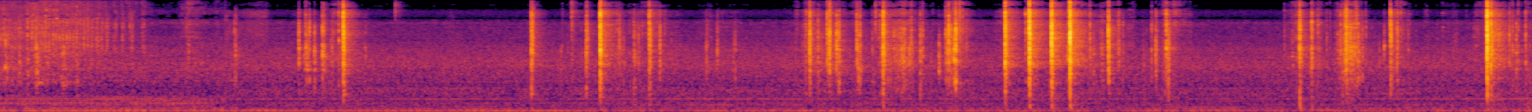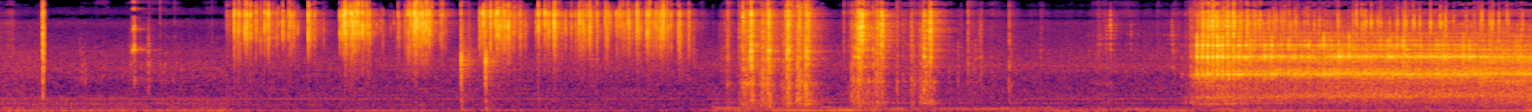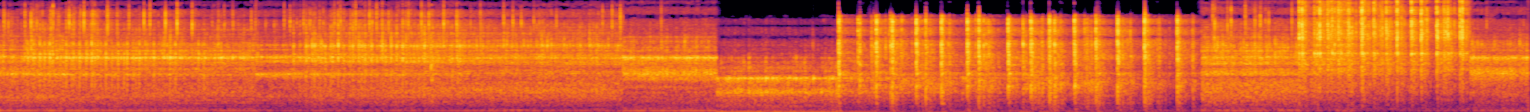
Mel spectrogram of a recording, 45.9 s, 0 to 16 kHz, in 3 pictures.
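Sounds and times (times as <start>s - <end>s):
marbles clattering down wooden run: 17.6s - 22.4s, 27.2s - 37.5s, 38.6s - 45.5s.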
